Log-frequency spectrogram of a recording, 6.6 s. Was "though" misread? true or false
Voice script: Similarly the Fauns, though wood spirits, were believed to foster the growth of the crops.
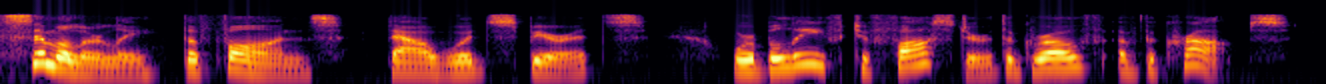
true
